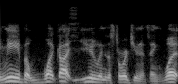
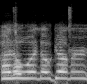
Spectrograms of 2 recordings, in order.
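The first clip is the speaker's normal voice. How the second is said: mock screaming in a higher pitch and louder voice; 13 semitones higher, 9 dB louder than usual. Retelling screaming in sleep about a toothless woman: imitating screaming in sleep. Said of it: "sleeping and screaming in my sleep".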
